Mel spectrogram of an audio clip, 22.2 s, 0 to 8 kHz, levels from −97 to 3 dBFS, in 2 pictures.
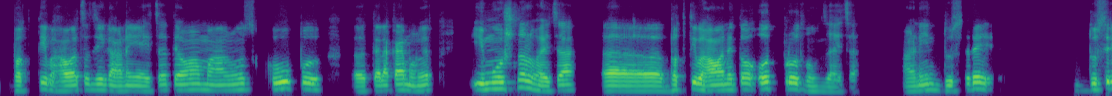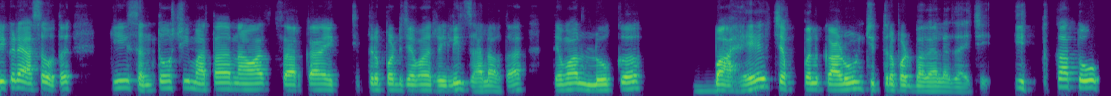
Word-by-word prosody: भक्तिभावाचं 115 +1 -1
जे 135 0 -2
गाणं 115 -2 -3
यायचं 115 +2 -4
तेव्हा 130 +2 0
माणूस 125 +2 -4 0.2
खूप 320 - +3 0.5
अ, 105 - -1
त्याला 115 +1 0
काय 130 +2 +2
म्हणूयात? 120 +1 -3 0.5
इमोशनल 155 +5 +1
व्हायचा 125 -1 0 0.3
अ, 115 - 0 0.6
भक्तिभावाने 130 -1 +2
तो 145 - +2 0.2
ओतप्रोत 155 -2 +1
होऊन 105 -2 -9
जायचा. 95 -3 -11 0.6
आणि 115 +4 -3 0.2
दुसरे, 140 +7 0 1.1
दुसरीकडे 330 - +2
असं - - +2
होतं, - - +1 0.4
की 350 +2 0
संतोषी 170 - -2
माता 150 0 +2
नावासारखा 140 -1 +2
एक 130 -1 -3 0.2
चित्रपट 135 -1 -2
जेव्हा 130 0 +2
रिलीज 120 +6 0
झाला 105 +1 -1
होता. 105 +4 -3 0.4
तेव्हा 135 +3 +3
लोकं, 130 +5 +3 0.8
बाहेर 120 - +5 0.2
चप्पल 150 -1 +1
काढून 135 +4 +5
चित्रपट 130 -3 -1
बघायला 110 -1 -1
जायचे. 95 -1 -10 0.3
इतका 170 +4 -1
तो 365 +1 +6
130 Hz, 120 wpm, -25 LUFS, 115-150 Hz, 1.1 s, तो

